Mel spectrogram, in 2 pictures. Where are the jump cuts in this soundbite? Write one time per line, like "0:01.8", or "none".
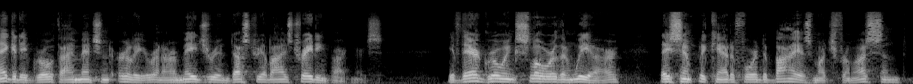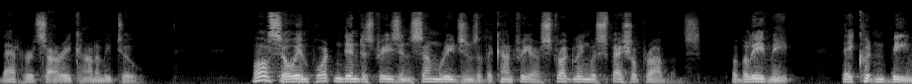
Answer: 0:16.4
